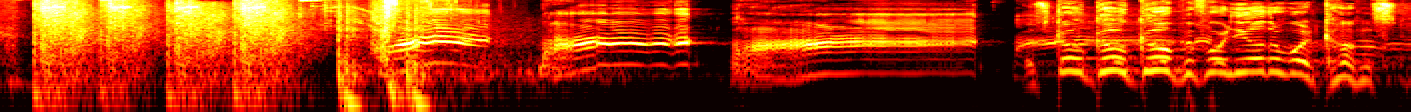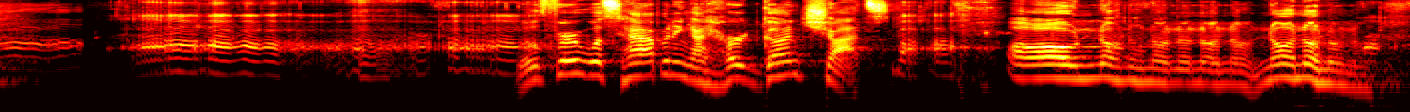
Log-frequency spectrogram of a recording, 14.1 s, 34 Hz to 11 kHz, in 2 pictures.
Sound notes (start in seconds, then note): 0.0 gunshots sounds; 2.6 goose in pain sounds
